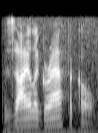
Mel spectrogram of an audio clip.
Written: xylographical

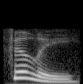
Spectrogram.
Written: filly

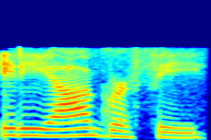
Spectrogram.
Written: ideography

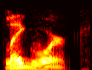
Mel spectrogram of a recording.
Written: legwork

